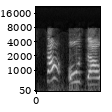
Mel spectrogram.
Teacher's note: Tip of the tongue plus the upper teeth.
